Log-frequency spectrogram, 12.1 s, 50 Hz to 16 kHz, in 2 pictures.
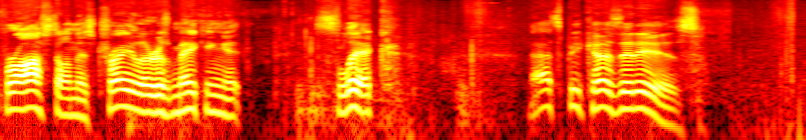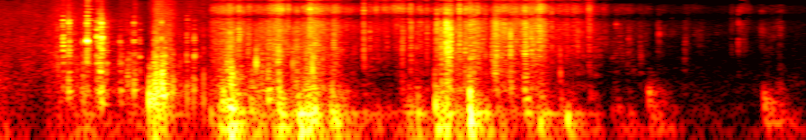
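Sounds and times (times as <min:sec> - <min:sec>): log thumping and scraping: 0:00.7 - 0:03.8, 0:05.7 - 0:12.0.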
